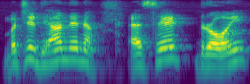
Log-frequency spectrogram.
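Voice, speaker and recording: A man's voice: high voice, normal speed, dull audio. A man teaching accounting in a recorded video lecture, switching between Hindi and English terms, calling his students "my child" and checking in with "yes or no?". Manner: calls students "beta" and "my child", asks "yes or no?".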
